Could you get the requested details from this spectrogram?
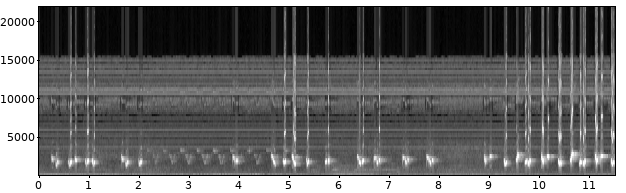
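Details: Yellow-vented bulbul, locally called terucuk, singing in the ngeropel style: short bubbly chirped phrases in clusters separated by pauses, with a low background hum.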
